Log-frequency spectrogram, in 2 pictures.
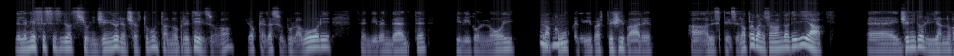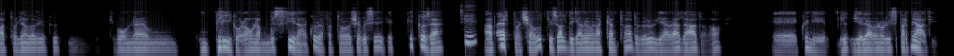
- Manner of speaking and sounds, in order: none
- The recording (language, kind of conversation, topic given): Italian, unstructured, Come scegli tra risparmiare e goderti subito il denaro?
